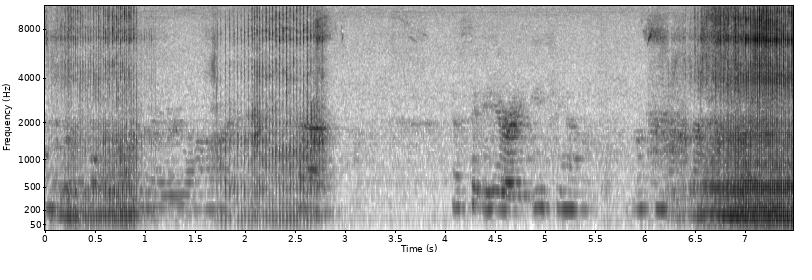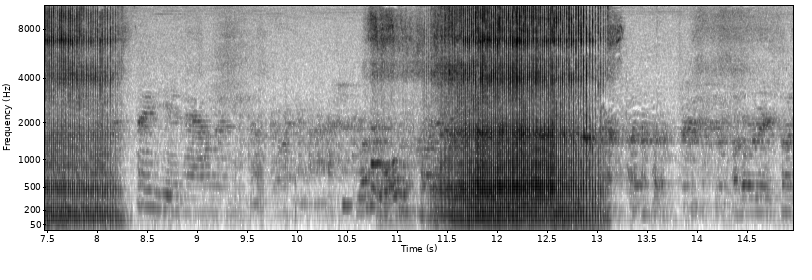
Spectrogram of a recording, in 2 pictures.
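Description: Loud, rough, rattling breaths at a slow, steady pace, with a person talking softly in the background: snoring in a sleeping dog.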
